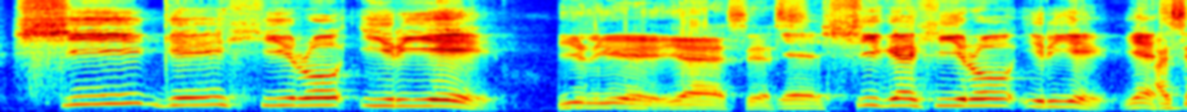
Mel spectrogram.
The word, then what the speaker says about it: Irie: I just want to pronounce it correctly. Shigehiro Irie. Irie, yes.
